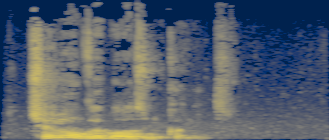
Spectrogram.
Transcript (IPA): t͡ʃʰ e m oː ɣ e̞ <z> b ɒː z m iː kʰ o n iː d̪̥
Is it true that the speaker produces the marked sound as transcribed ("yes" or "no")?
no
